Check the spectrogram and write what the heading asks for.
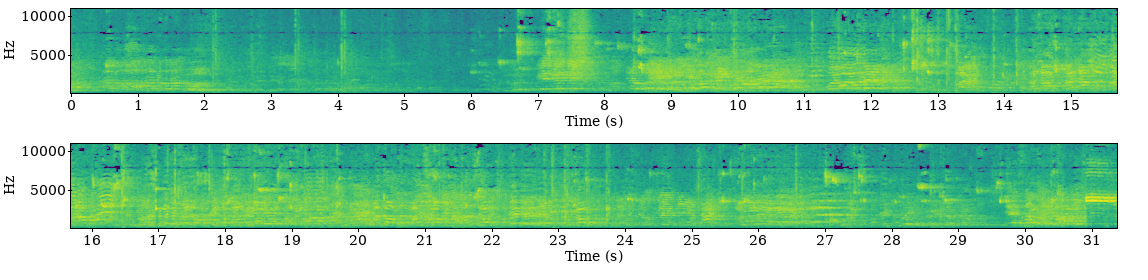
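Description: A basketball bouncing and thudding on a wooden gym floor during play, under players' and bench voices calling out, echoing in a large hall. It is quieter a few seconds in and busier from about eight seconds on.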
